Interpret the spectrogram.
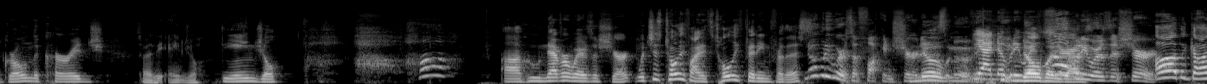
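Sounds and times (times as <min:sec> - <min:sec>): person sighing: 0:03.1 - 0:04.7.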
